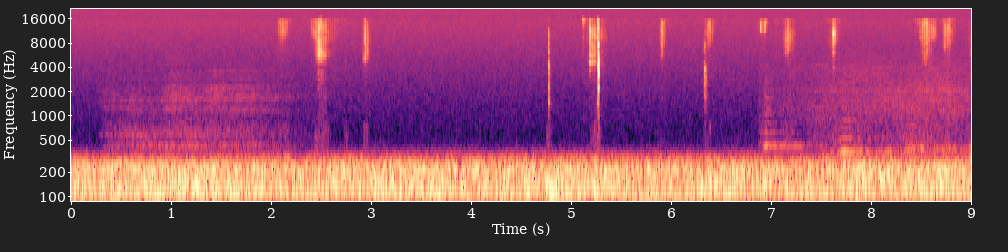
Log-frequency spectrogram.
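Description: A young man speaks quietly and calmly into a microphone nearby.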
